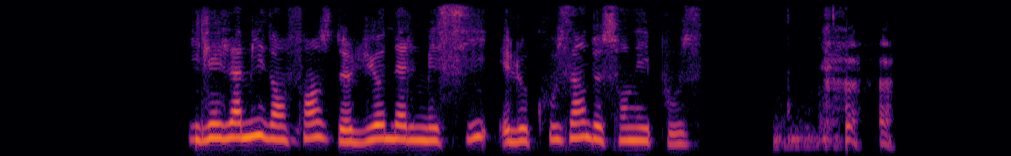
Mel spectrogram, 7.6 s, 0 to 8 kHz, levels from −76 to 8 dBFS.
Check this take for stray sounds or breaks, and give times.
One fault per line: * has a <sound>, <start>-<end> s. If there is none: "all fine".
* has a laugh, 5.8-6.7 s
